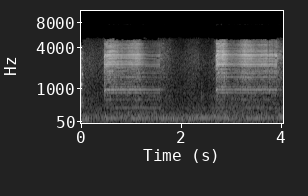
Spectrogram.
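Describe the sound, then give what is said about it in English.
A telephone buzzer rings in two harsh, raspy bursts as the phone is buzzed to test it, each burst lasting over a second, separated by a short pause, with a steady electric drone beneath and no voices. “You gonna buzz the phone? Yeah, right now. I hope it works.”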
